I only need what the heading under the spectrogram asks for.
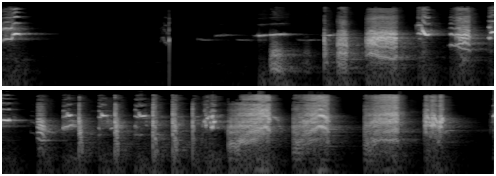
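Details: Female Javan myna calling a male, a lure for caged birds: faint thin whistles, then a growing stream of harsh rasping squawks, clicks and chatter, densest and loudest toward the end.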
